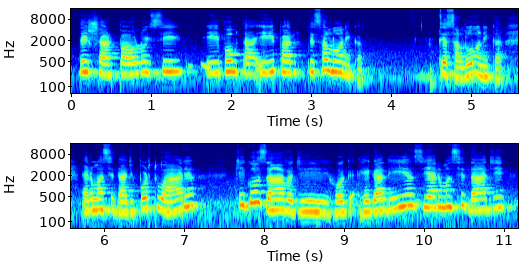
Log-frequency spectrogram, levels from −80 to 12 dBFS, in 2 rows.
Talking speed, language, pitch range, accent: 125 wpm, Portuguese, 190-255 Hz, Brazilian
